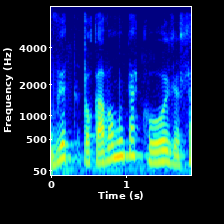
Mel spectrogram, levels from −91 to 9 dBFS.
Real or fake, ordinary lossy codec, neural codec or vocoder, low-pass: real; none; none; 7.2 kHz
